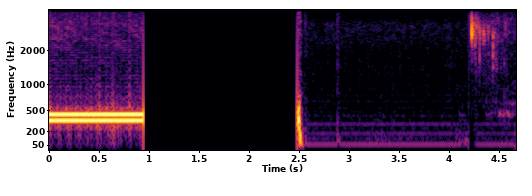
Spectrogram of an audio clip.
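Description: Steady telephone line tone during a call transfer, held for about a second and then cut off. Silence follows, then a sharp click and a faint, constant low hum on the line.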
